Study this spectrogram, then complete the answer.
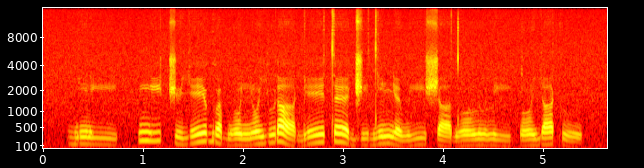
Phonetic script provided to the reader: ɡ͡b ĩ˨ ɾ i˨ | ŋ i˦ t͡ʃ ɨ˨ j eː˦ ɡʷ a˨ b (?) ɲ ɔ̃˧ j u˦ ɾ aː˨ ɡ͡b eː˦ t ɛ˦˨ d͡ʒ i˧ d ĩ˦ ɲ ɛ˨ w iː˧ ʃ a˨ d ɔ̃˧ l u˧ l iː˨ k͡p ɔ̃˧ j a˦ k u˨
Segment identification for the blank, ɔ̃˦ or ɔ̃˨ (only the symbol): ɔ̃˨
